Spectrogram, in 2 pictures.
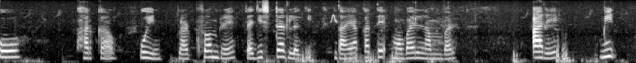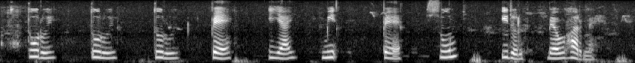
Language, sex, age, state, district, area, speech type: Santali, female, 18-30, West Bengal, Uttar Dinajpur, rural, read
